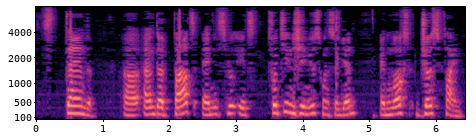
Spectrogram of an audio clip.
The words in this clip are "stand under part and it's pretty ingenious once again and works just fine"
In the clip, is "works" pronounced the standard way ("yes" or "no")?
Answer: yes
